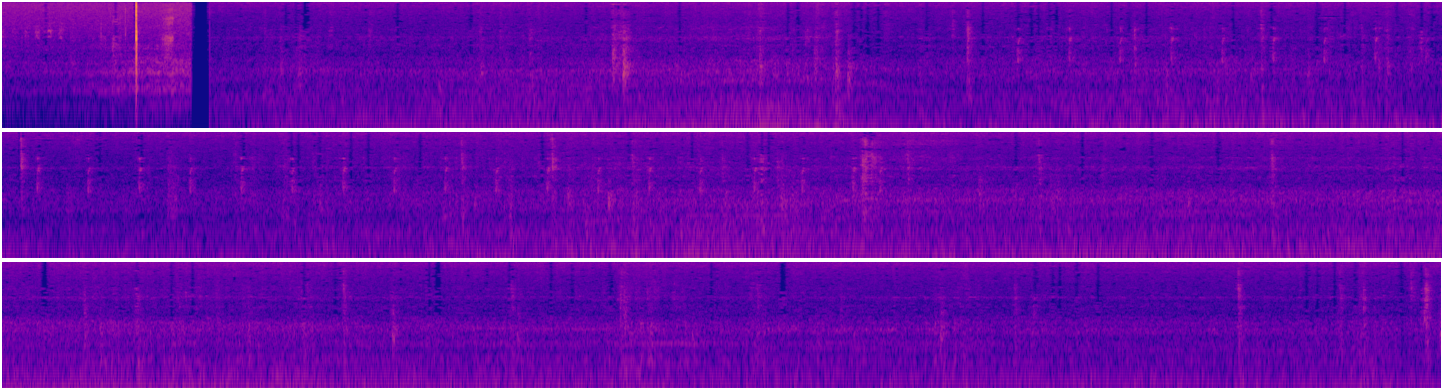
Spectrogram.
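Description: Camper van driving, heard from inside the cab: a steady low engine and road rumble with light irregular clicks and rattles from the cab. There is one sharp click about a second in.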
